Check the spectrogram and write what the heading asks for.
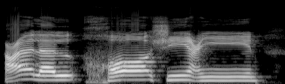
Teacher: عین گلے کے درمیان سے عین کو نکالیں گے. لام کو لام کے ساتھ ملانا ہے، پلس کرنا ہے.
